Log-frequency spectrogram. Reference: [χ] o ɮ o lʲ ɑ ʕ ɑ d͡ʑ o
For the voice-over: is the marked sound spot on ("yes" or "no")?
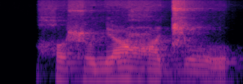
yes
